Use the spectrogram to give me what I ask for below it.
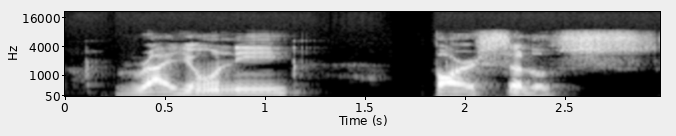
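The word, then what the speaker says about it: Raoni Barcelos: But yeah, next fight on the card, we have Cody Garbrandt versus Ryioni Barcelos, I believe is how you say his name.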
